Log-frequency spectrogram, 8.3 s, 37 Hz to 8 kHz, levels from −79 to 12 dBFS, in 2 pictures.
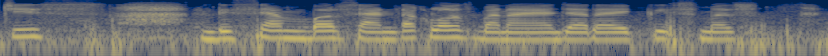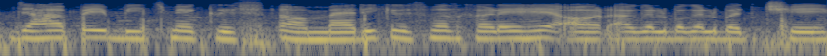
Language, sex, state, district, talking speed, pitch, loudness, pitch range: Hindi, female, Goa, North and South Goa, 150 wpm, 195 Hz, -15 LUFS, 185-210 Hz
